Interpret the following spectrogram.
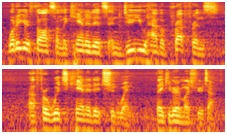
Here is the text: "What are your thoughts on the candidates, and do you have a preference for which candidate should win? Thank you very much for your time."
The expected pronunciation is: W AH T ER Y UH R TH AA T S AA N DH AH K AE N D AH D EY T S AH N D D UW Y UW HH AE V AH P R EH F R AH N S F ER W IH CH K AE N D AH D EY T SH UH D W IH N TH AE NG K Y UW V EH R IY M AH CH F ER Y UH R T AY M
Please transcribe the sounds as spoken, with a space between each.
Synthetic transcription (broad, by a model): W AH T ER Y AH R TH AA T S N DH AH K AE N D AH D EY T S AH N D D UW Y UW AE V AH P R EH F R AH N S F ER W IH CH K AE N D AH D EY T SH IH D W IH N TH AE NG K Y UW V EH R IY M AH CH F ER Y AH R T AY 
